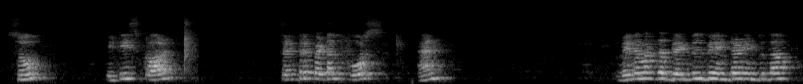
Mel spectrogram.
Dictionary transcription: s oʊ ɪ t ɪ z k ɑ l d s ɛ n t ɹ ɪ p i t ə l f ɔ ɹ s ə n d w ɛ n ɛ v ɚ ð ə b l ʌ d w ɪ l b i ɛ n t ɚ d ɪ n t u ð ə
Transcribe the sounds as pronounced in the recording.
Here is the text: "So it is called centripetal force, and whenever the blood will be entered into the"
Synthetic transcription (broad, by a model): s oʊ ɪ t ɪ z k ɑ l d s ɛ n t ɹ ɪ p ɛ t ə l f ɔ ɹ s ə n d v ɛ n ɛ v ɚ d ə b ɛ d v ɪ l b i ɛ n t ɚ d ɪ n t u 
